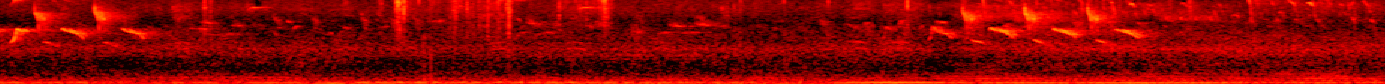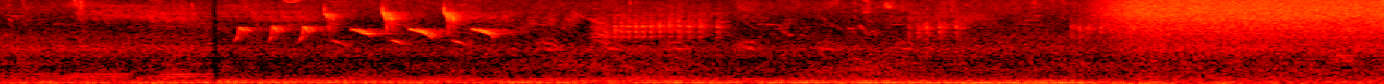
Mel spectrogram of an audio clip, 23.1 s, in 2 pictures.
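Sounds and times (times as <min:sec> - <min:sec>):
songbird singing: 0:00.0 - 0:23.0
low rumble: 0:15.5 - 0:23.0.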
